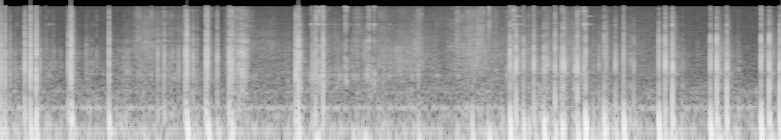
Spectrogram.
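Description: Long nails tap and scratch the surface of a black textured faux leather zip pouch held in both hands. Quick, sharp clicking taps come in irregular clusters, mixed with brief, bright scratchy rustles over a steady low hum.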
